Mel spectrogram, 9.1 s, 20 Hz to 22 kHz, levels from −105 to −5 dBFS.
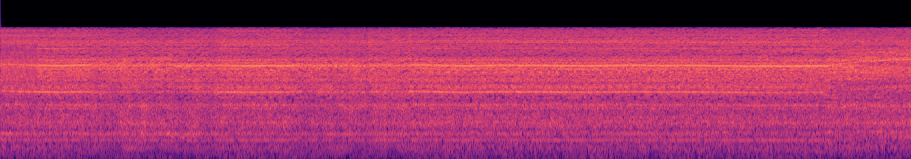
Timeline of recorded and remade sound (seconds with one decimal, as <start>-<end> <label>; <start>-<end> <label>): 0.0-0.9 recorded; 0.9-2.2 remade; 2.2-2.9 recorded; 2.9-4.1 remade; 4.1-9.1 recorded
